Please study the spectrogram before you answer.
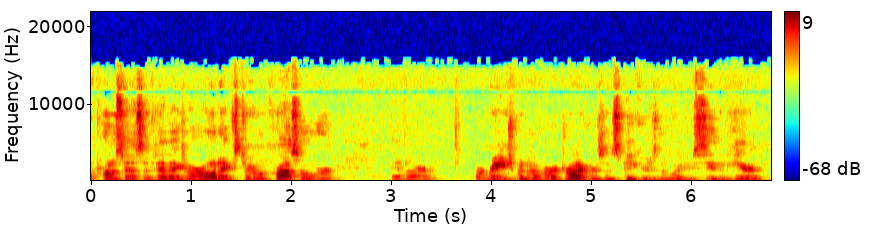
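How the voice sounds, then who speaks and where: A man giving an informal, technical product presentation as a company representative, explaining things in a measured, slightly formal way. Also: mid-range voice. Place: echoey indoor trade show demo room. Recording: roomy, distant mic, music in background.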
